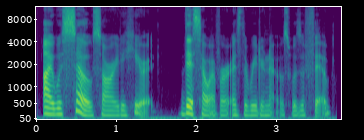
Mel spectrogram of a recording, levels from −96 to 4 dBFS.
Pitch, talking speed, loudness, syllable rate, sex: 150 Hz, 250 wpm, -22 LUFS, 6.6 syllables/s, female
